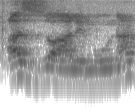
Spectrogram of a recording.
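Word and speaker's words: الظالمون: Now, if you put the al before that, okay, then it will become az-zalimuna, because you do not pronounce lam.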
